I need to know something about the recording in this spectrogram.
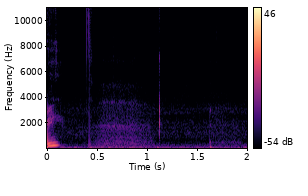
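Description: Quiet room tone with three faint, short clicks spread across two seconds and a soft breath-like hiss about half a second in.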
